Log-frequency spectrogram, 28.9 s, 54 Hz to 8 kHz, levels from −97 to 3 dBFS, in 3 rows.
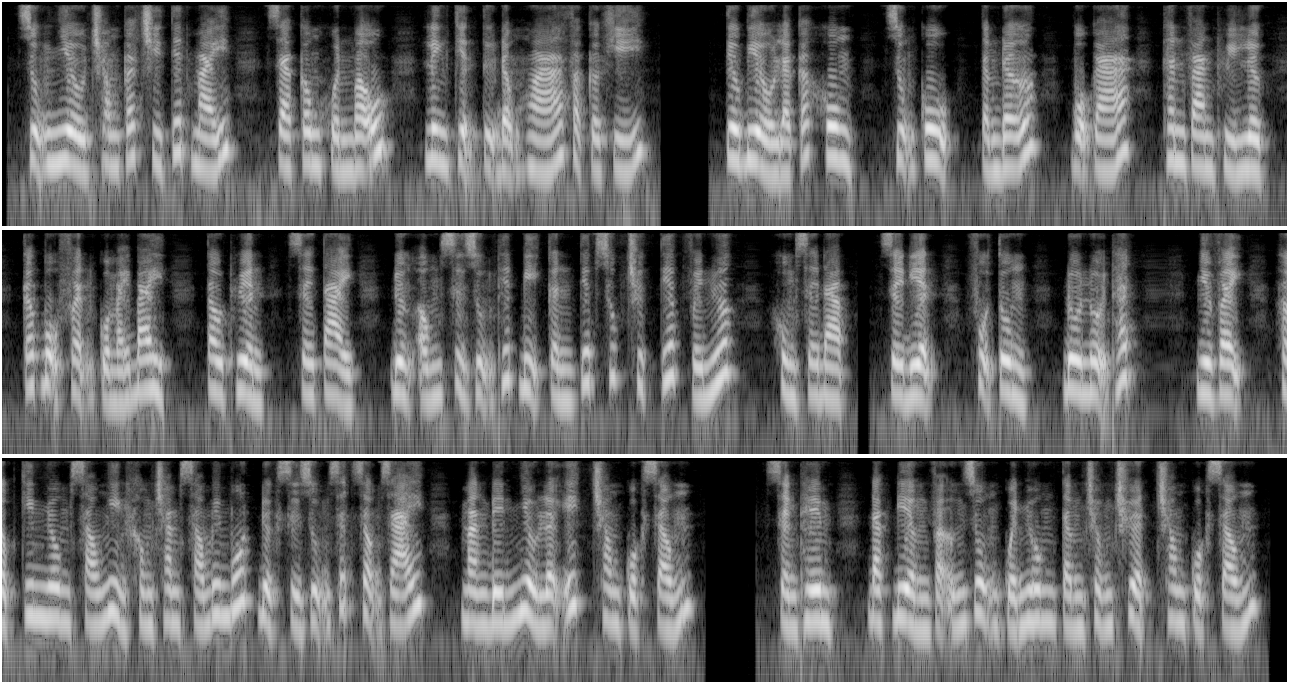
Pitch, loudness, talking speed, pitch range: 215 Hz, -19 LUFS, 210 wpm, 190-245 Hz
